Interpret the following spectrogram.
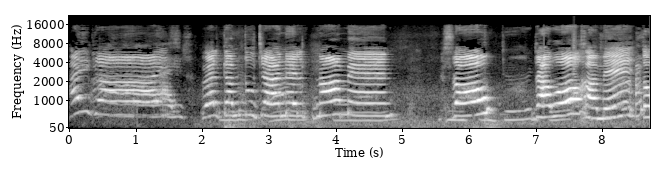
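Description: Young children singing a short song in a few sung phrases, with brief pauses between them.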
